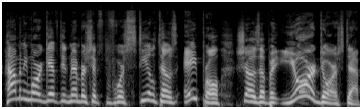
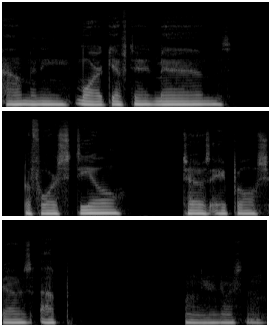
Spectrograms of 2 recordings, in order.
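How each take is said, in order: First: It is read at normal speed with energy. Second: It is read slowly with very low energy. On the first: The chat is woven smoothly into the show. The speaker calls it right. "so that's what I would do" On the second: The reader is lost in the chat, mumbling mopily. The speaker calls it wrong. "we'll bring the energy way down. It's much slower"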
